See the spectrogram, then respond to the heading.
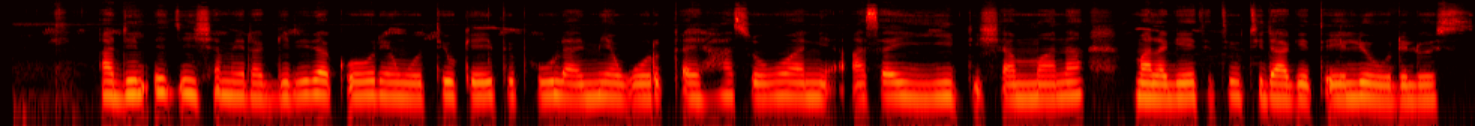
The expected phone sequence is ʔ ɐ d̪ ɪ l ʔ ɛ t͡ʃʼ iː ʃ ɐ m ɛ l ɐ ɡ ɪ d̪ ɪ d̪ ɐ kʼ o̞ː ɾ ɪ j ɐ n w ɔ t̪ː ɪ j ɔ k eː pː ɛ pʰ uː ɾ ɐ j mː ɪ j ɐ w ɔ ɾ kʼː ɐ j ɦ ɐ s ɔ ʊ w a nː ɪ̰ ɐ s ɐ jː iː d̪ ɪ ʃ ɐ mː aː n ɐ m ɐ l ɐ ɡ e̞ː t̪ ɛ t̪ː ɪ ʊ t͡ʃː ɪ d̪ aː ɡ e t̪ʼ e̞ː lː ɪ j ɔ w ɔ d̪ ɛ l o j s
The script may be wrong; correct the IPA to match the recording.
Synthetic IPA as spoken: ʔ ɐ d̪ ɪ l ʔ ɛ t͡ʃʼ iː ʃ ɐ m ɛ ɾ ɐ ɡ ɪ d̪ ɪ d̪ ɐ kʼ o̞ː ɾ ɪ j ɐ n w ɔ t̪ː ɪ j ɔ k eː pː ɛ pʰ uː l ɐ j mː ɪ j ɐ w ɔ ɾ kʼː ɐ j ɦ ɐ s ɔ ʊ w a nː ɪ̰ ɐ s ɐ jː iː d̪ ɪ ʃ ɐ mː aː n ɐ m ɐ l ɐ ɡ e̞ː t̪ ɛ t̪ː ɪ ʊ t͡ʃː ɪ d̪ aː ɡ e t̪ʼ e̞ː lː ɪ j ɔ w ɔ d̪ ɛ l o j s

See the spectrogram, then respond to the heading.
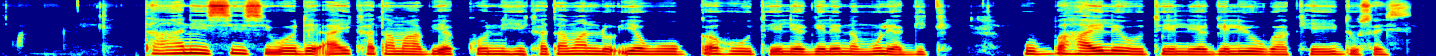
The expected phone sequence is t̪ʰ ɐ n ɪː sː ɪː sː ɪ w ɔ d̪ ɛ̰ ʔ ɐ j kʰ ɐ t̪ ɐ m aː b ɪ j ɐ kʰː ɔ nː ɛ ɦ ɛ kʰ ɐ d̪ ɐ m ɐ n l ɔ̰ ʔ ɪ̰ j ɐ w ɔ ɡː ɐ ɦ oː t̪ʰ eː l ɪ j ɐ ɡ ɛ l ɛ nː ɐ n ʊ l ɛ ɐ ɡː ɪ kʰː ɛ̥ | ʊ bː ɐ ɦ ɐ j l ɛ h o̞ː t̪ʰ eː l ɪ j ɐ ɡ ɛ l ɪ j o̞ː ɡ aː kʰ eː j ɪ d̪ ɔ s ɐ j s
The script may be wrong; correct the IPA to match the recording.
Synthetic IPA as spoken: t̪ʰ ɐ n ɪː sː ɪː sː ɪ w ɔ d̪ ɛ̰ ʔ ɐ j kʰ ɐ t̪ ɐ m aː b ɪ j ɐ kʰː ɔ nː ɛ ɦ ɛ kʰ ɐ t̪ ɐ m ɐ n l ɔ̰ ʔ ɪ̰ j ɐ w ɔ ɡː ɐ ɦ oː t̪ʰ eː l ɪ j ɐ ɡ ɛ l ɛ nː ɐ m ʊ l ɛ ɐ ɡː ɪ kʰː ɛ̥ | ʊ bː ɐ ɦ ɐ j l ɛ h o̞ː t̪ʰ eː l ɪ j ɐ ɡ ɛ l ɪ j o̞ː ɡ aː kʰ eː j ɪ d̪ ɔ s ɐ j s

